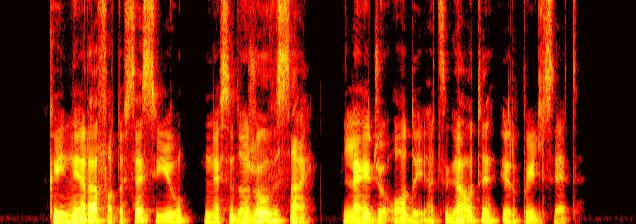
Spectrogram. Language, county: Lithuanian, Šiauliai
